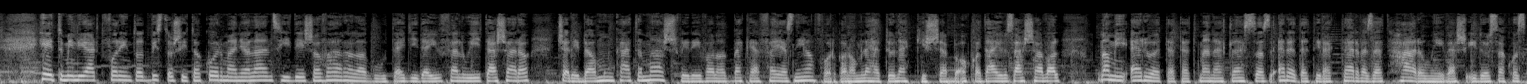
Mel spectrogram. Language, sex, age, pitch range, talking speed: Hungarian, female, 40-59, 130-165 Hz, 140 wpm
